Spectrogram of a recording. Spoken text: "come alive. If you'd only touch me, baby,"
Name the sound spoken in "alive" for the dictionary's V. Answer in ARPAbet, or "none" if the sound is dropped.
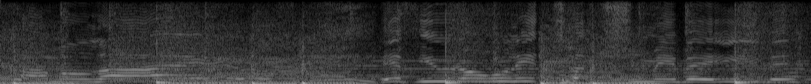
none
